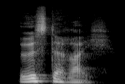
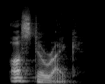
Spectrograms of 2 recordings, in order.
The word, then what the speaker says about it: Österreich: So the Ö probably gets replaced with O, and the H with a K sound, because that's the pronunciation in some English words with the combination CH, like in chemistry. So instead of saying Österreich, they will say Österreich.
